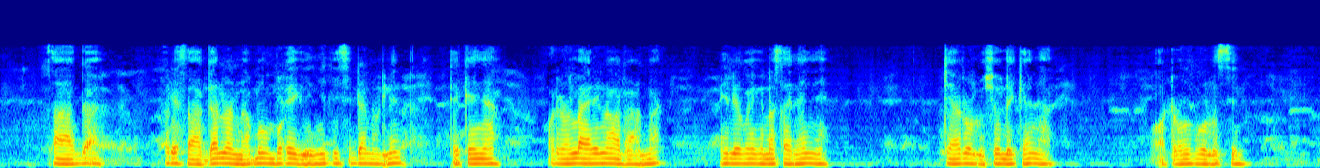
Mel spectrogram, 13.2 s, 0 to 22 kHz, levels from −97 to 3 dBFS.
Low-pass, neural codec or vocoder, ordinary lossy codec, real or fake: 7.2 kHz; codec, 16 kHz, 2 kbps, FreqCodec, larger model; MP3, 64 kbps; fake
